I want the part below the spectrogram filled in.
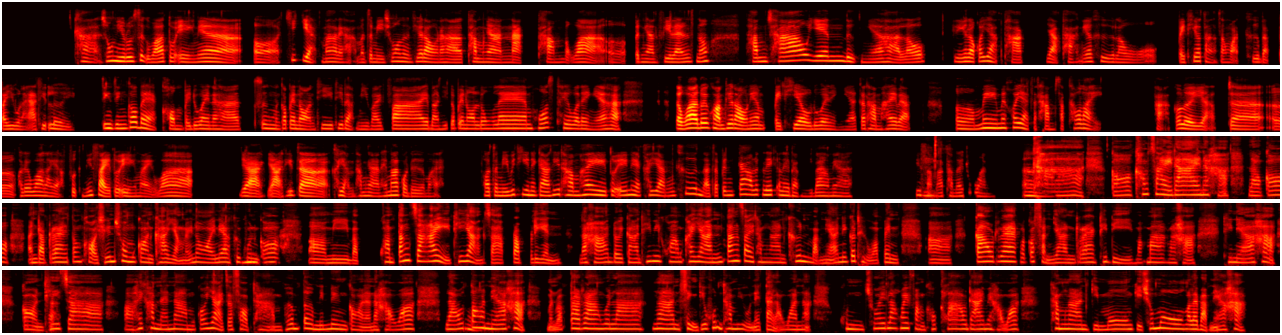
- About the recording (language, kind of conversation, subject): Thai, advice, เริ่มนิสัยใหม่ด้วยก้าวเล็กๆ ทุกวัน
- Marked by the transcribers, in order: in English: "Freelance"; other background noise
